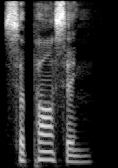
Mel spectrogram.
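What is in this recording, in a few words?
"surpassing", British English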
